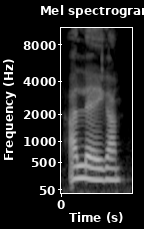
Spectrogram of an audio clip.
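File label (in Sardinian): "allega", lingua sarda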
